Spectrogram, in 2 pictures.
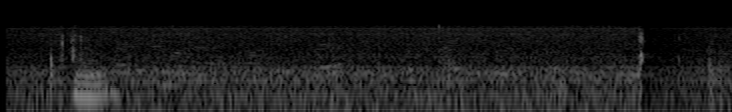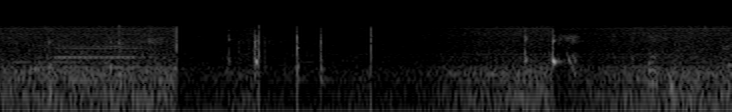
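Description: Several brief, sharp hiccup sounds over steady room noise; repeated hiccups.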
